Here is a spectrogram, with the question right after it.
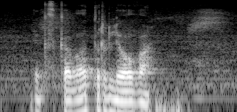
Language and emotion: Russian, neutral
